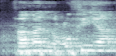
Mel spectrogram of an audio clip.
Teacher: نون ساکن کے بعد حروف حلقی میں سے یعنی اظہار لیٹرس میں سے عین آیا ہے، اس لیے یہاں اظہار ہوگا، ناک میں آواز نہیں جائے گی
